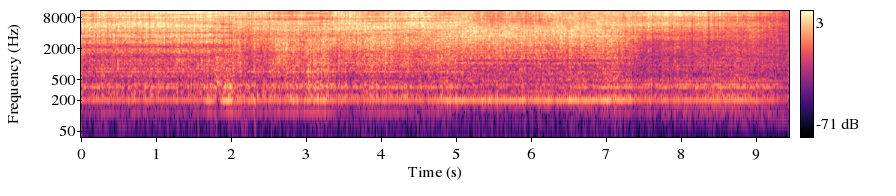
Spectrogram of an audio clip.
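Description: Metal braces on a cottage gate are welded in place, a dense continuous crackling hiss with a low steady hum underneath that holds unbroken for the whole stretch.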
